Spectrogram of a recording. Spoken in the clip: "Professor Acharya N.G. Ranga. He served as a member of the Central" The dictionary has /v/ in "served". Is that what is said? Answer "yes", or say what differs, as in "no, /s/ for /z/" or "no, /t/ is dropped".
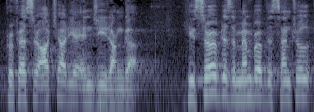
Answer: yes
